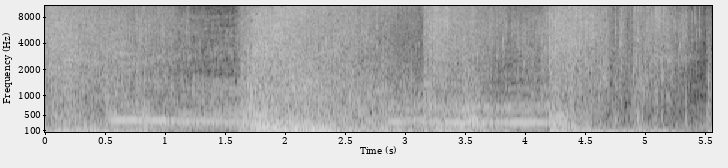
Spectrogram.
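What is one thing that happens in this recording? Weapons swing and strike in a video game fight.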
